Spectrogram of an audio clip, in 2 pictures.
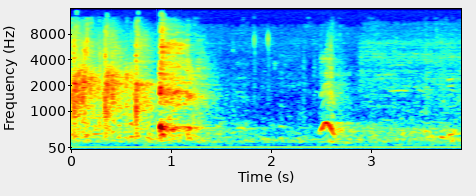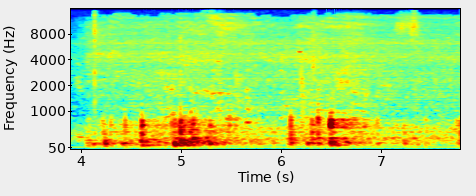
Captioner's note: applause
